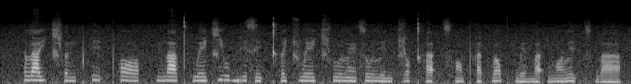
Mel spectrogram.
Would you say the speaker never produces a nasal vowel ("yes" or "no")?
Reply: no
